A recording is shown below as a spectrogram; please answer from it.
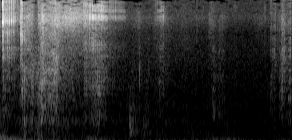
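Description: Tarot cards being slid and laid down on a wooden tabletop: a soft papery rustle with a few light taps, mostly in the first second.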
